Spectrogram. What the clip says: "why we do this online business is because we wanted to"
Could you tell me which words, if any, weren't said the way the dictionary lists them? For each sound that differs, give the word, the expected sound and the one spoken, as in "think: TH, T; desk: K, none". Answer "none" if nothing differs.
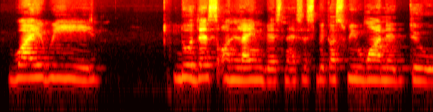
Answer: business: Z, S; is: Z, S; because: Z, S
